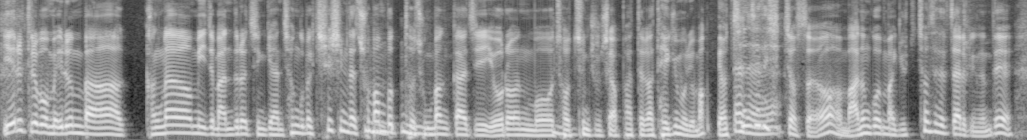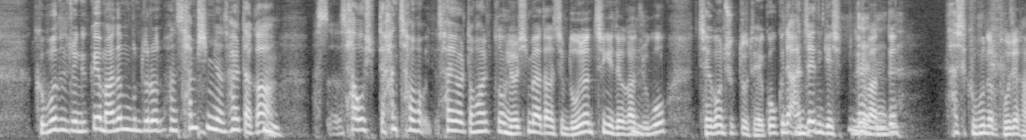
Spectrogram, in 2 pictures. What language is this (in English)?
Korean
